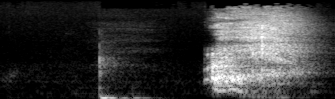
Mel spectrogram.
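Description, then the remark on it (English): A throat being cleared: a short, low, gravelly rasp followed by a longer, harsh, breathy burst of air, loud and alone with no talking. “Sorry, I'm just going to clear my throat.”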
